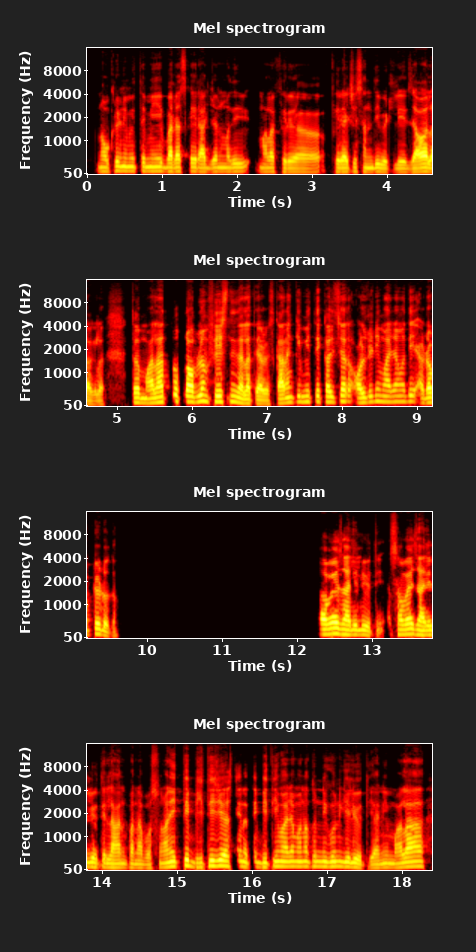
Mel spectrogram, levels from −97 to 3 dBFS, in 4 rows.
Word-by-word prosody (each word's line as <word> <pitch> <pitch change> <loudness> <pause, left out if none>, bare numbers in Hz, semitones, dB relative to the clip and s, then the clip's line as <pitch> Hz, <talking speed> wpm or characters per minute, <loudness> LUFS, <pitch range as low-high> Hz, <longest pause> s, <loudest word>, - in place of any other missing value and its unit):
नोकरीनिमित्त 120 +2 -5
मी 120 0 -3
बऱ्याच 115 0 +1
काही 115 0 -2
राज्यांमध्ये 110 +2 -4 0.2
मला 105 0 -4
फिर 105 -1 -6
अ, 95 0 -6 0.2
फिरायची 105 +1 -1
संधी 105 0 -6
भेटली, 95 -1 -6
जावं 105 +3 +4
लागलं. 95 -2 -2 0.4
तर 135 - +5
मला 135 +4 +5
तो 180 - 0
प्रॉब्लेम 165 +2 +7
फेस 160 -1 +4
नाही 160 -3 -1
झाला 120 -3 +5
त्यावेळेस 100 -2 +1
कारण 125 +4 +3
की 160 - -2
मी 160 +1 -4
ते 165 - +1
कल्चर 155 +2 +2
ऑलरेडी 145 +6 0
माझ्यामध्ये 160 +1 -3
अडॉप्टेड 140 +3 +2
होतं. - - -2 2.7
सवय 155 +3 +8
झालेली 135 -1 +2
होती. 120 - -5
सवय 145 +2 +3
झालेली 130 -1 +2
होती 115 -2 -3
लहानपणापासून 110 -1 -4
आणि 135 +3 +2
ती 165 - +7
भीती 125 +6 0
जी 160 +1 +3
असते 150 0 -2
ना, 130 - -1
ती 130 +3 -10
भीती 125 +4 -3
माझ्या 140 0 0
मनातून 140 0 -4
निघून 140 0 -1
गेली 130 -2 0
होती 105 -2 -4
आणि 105 +3 -5
मला 130 +6 +1
125 Hz, 170 wpm, -22 LUFS, 110-145 Hz, 2.7 s, सवय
